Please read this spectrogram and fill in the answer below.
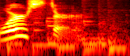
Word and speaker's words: Worcester: whole entire thing so in massachusetts they call it wurster but it's spelled word chester sire oh really yeah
